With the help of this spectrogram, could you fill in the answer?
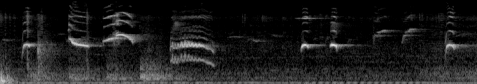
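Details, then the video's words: Oriental magpie-robin (kacer) singing as a lure to provoke rival birds: varied loud whistles, some slurred downward, a harsh scratchy burst, then short repeated whistled notes over a low hum. "PANCINGAN SUARA BURUNG KACER GACOR NGEROL BIKIN KACER LANGSUNG EMOSI‼️"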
